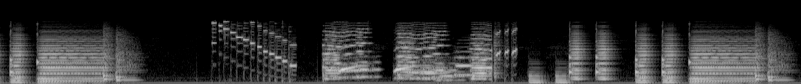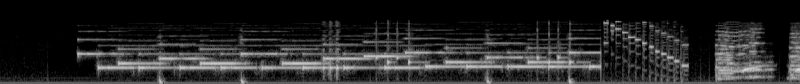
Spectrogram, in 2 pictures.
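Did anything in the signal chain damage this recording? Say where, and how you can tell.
No, nothing in the chain damaged this audio. What can be heard is a call path working as expected, with nothing above 8 kHz and the lowest bass trimmed by the microphone processing, which fits a wideband Opus call at around 32 kbps.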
